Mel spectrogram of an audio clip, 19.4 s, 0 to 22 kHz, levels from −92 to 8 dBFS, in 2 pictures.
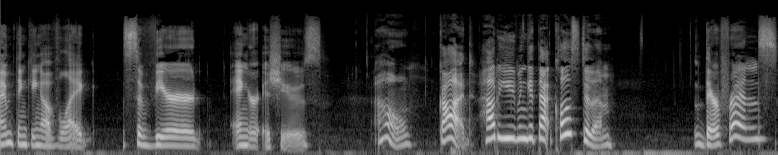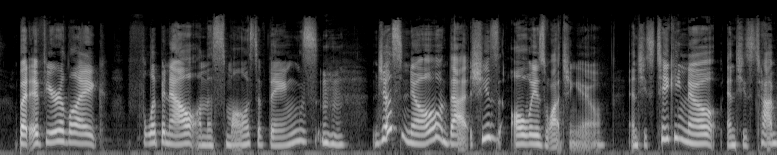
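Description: No technical faults are audible anywhere in the speech.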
